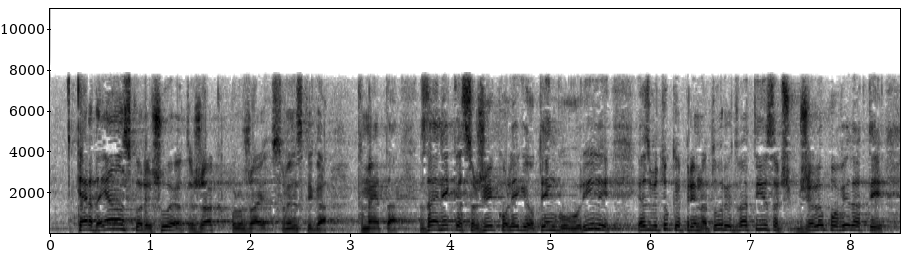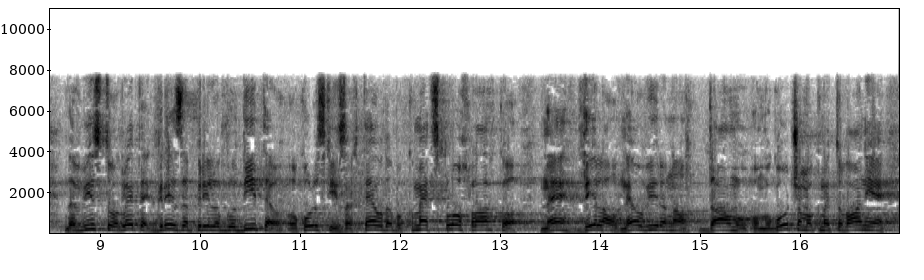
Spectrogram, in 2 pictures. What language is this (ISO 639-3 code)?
slv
